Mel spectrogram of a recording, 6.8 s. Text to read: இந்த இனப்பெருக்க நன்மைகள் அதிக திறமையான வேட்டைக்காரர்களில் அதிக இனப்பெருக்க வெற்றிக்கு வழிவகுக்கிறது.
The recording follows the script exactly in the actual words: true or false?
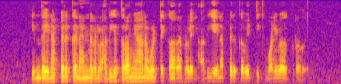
true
